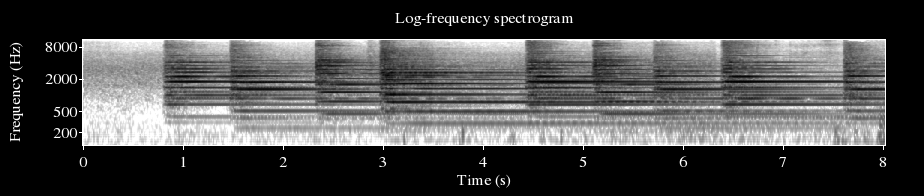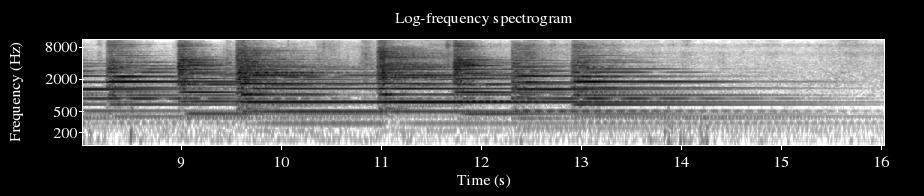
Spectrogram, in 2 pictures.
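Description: Bells ringing a run of notes, about three strikes every two seconds, each note ringing on under the next. They start about a second in and die away near the end.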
